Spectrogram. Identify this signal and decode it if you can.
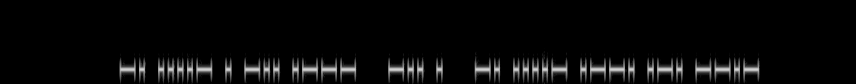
Morse code, heard as a keyed tone, about 25 wpm, 700 Hz. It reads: N4EDJ DE N4PRQ
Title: USA Callsign DE Callsign - 5 Characters - 25wpm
